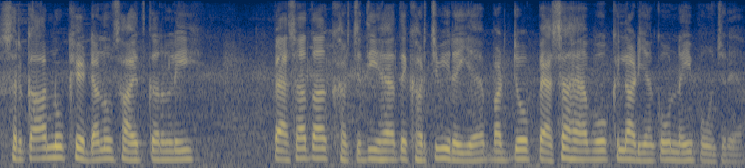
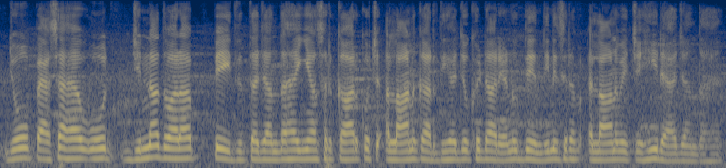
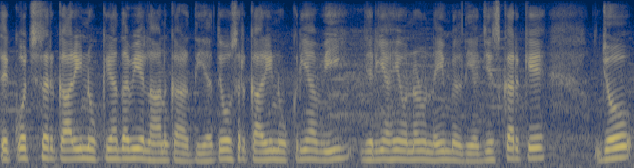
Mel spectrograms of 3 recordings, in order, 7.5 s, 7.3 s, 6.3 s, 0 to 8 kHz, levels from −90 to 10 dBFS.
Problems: none marked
